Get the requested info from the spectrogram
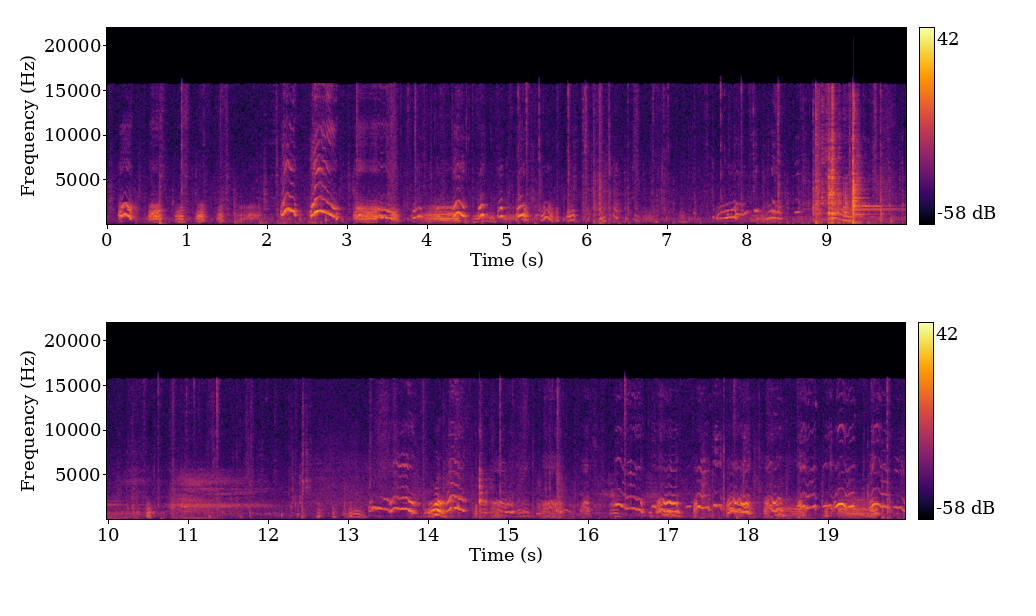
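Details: A litter of Parson Russell Terrier puppies aged four weeks whines and yelps in bursts; a loud knock and rustling cut in near the middle, then the overlapping, wavering squeals resume.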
